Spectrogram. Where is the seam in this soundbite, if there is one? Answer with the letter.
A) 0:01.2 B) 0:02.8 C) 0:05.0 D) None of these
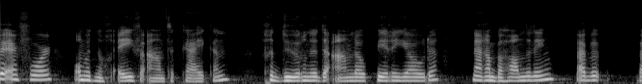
D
